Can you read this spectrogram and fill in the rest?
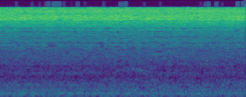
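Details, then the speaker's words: Semi-inverter refrigerator powered up for testing: steady, even hum with soft airy rush as the condenser fan motor starts, showing the compressor is running; no knocks or rattles, normal operation. "Ya, ini fan motor sudah bekerja, artinya kompresor sudah aktif."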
